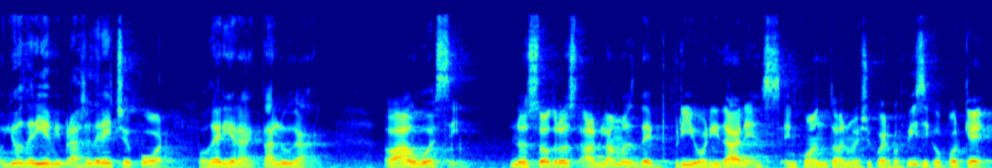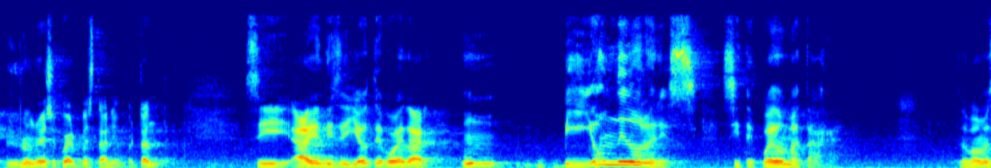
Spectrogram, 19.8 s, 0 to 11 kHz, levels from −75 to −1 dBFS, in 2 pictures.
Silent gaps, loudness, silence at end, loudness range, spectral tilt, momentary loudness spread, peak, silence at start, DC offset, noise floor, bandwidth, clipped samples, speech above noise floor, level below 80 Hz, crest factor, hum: none; -24 LUFS; 0 s; 4 LU; -5 dB/octave; 15 LU; -4 dBFS; 0 s; under 0.1%; -47 dBFS; 10.5 kHz; under 0.1%; 24 dB; -50 dBFS; 20 dB; none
